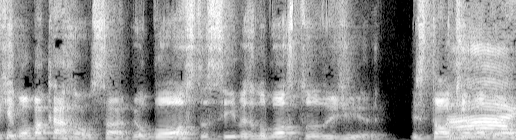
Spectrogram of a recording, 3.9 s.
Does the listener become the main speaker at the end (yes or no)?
yes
